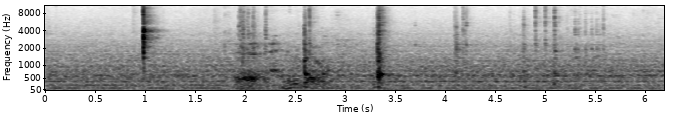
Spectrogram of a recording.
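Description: Metal parts click and clack as they are handled.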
